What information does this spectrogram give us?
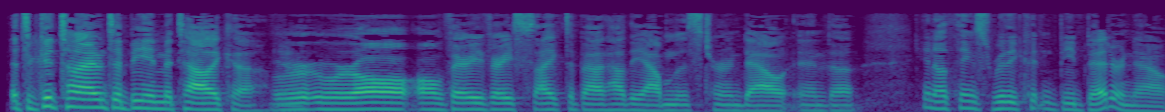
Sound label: metal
